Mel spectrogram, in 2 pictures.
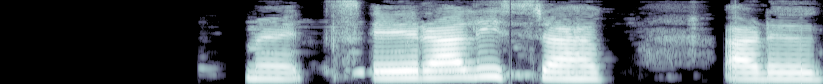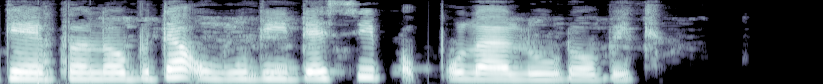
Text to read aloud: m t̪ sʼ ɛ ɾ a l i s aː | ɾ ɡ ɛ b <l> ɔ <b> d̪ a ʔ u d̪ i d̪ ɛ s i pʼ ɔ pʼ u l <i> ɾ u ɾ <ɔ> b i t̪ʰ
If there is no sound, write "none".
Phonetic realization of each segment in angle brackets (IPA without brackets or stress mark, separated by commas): l, b, a, ɔ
